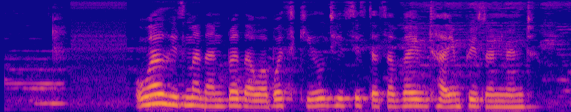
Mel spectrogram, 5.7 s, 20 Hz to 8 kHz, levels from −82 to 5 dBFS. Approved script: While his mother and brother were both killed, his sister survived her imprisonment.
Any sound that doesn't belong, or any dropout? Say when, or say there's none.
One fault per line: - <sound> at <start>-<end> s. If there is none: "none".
none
